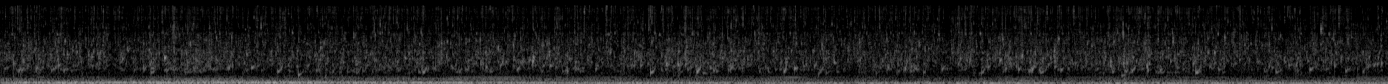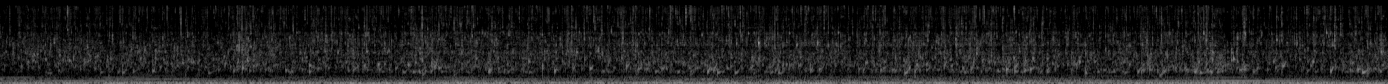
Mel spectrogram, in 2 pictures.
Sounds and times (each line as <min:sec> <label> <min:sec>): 0:00.0 Small river 0:27.7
